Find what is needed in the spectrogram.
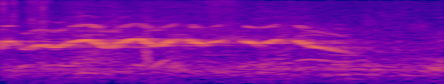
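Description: A single high, wavering whistle lasting nearly two seconds, its pitch wobbling up and down before sliding down at the end.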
